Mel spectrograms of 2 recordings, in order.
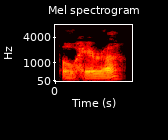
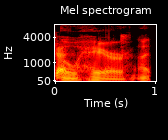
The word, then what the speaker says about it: O'Hara: we have on O'Hara is that the last name pronounced right or absolutely as long as it's not O'Hare it's not the I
